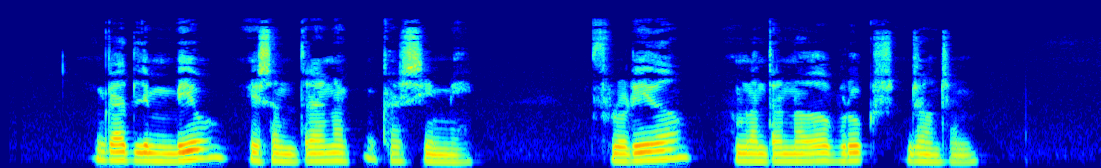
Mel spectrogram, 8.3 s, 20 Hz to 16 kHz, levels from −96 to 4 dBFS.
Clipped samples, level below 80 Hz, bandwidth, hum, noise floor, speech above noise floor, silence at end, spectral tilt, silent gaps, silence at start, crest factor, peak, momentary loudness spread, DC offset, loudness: under 0.1%; -78 dBFS; 11 kHz; none; -78 dBFS; 48 dB; 0.95 s; -5.5 dB/octave; none; 0.7 s; 18 dB; -14 dBFS; 15 LU; under 0.1%; -30 LUFS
